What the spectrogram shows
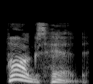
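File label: "hogshead", British English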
